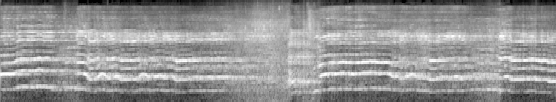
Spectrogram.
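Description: A woman singing a long, ornamented qasidah melody into a microphone, holding notes and bending them with melismatic turns. A brief rush of noise cuts across the voice about halfway through.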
